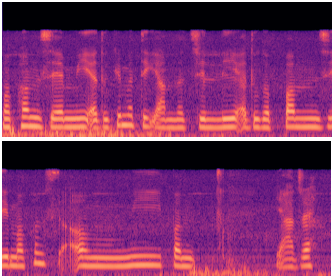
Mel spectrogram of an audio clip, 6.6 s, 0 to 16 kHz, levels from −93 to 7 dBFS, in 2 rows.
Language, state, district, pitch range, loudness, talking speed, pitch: Manipuri, Manipur, Imphal West, 190-205 Hz, -16 LUFS, 135 wpm, 195 Hz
